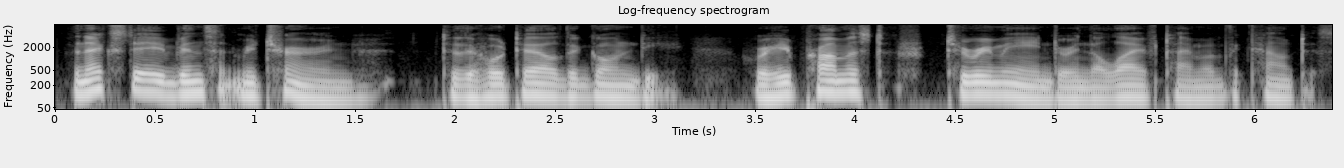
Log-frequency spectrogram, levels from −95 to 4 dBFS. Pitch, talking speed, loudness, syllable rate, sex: 105 Hz, 195 wpm, -19 LUFS, 6.5 syllables/s, male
